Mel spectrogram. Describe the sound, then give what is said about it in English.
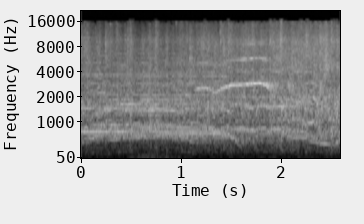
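Audience applause and crowd noise during a live comedy panel show vote, a loud, dense, unbroken roar of clapping with some raised voices and cheering tones mixed in. “if you think they made the best case, please applaud now.”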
